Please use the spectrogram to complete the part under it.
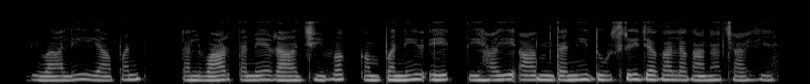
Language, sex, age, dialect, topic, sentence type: Magahi, female, 18-24, Northeastern/Surjapuri, banking, statement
